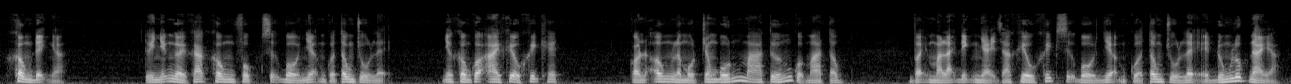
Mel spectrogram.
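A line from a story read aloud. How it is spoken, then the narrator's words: Cold. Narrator (Vietnamese): Dương Trấn lạnh lùng nói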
